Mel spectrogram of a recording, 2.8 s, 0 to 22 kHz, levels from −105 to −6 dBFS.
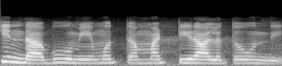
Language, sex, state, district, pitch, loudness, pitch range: Telugu, female, Telangana, Mahabubabad, 205 Hz, -18 LUFS, 200-220 Hz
